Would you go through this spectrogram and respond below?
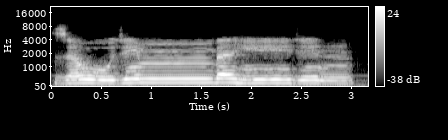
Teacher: آگے دیکھیں یہاں پہ یا مد ہے، یا سکون سے پہلے کسرہ، آپ نے ہا کو کھینچنا ہے، اور یہ سٹارٹنگ میں واو لین ہے، واو سکون سے پہلے فتحہ، زا کو آپ نے نرمی سے ادا کرنا ہے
